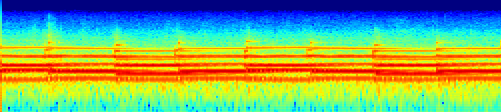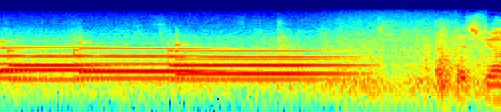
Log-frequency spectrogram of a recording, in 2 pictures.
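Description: Electronic keyboard playing a slow, simple series of held chords, a new chord about every two-thirds of a second, played by a young child; the music fades out about eight and a half seconds in and a voice starts just before the end.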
